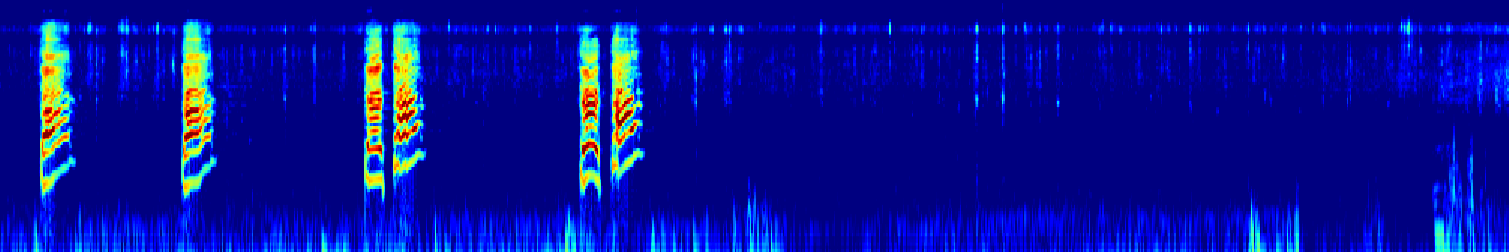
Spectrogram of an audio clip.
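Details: Four sharp harmonic squeaks from an otter, bent and whistle-like, the last two doubled into quick pairs, all within about five seconds, followed by several seconds of near silence with soft low background noise.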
